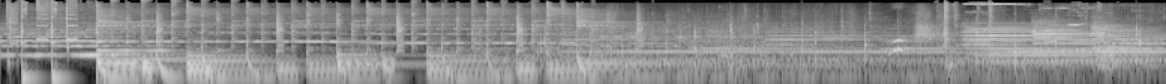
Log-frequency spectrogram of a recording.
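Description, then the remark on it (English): The Odyssey Clock Tower bell, after the clock has gotten stuck, chimes a sequence of deep, resonant tones that ring and overlap, while quick, steady footsteps tap throughout; later, higher shimmering tones join the ringing. “It's a scene that takes place after the Odyssey Clock Tower has gotten stuck, and Eugene and Matthew have gone to investigate, and they discover, well, let's listen.”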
